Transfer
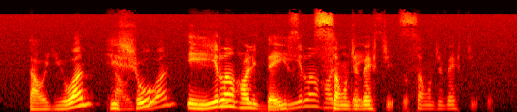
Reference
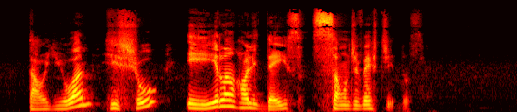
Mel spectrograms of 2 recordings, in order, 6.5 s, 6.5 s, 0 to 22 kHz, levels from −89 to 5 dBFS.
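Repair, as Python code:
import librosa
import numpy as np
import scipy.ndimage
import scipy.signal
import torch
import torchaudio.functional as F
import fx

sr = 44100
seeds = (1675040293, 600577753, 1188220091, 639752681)

y = fx.noise_reduce(x, sr, print_start_s=5.96, print_end_s=6.46, reduce_db=28.0)
y = fx.fix_echo_inverse(y, sr, delay_ms=1052, level_db=-11.5)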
